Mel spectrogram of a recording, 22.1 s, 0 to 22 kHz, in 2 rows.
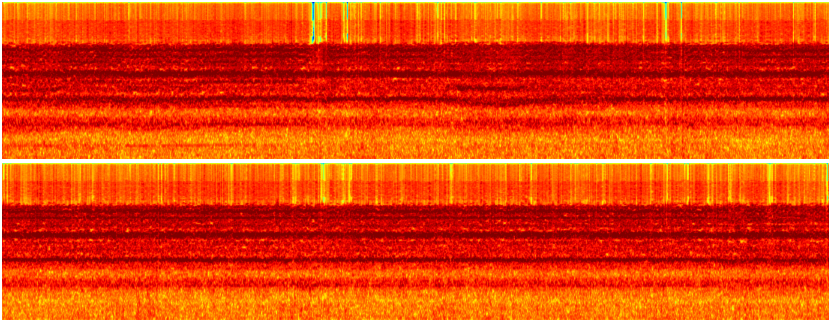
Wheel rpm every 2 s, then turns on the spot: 220, 230, 230, 220, 230, 230, 230, 230, 230, 230, 230.
none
